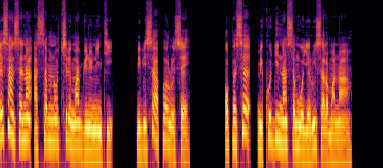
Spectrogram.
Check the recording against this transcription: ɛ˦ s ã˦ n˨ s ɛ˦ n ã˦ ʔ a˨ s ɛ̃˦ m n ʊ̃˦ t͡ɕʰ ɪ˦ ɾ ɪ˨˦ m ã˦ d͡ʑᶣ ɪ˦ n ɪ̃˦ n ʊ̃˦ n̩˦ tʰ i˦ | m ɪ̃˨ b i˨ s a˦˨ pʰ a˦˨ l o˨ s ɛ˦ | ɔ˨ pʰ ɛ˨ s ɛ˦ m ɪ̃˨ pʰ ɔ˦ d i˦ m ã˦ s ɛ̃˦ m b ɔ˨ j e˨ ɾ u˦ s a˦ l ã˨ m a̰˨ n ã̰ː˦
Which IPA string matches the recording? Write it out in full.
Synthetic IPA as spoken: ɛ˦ s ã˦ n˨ s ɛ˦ n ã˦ ʔ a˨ s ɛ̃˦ m n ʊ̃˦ t͡ɕʰ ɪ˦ ɾ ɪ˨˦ m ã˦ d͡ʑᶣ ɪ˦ n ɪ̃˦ n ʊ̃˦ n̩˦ tʰ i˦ | m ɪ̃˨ b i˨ s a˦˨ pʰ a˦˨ l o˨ s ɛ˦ | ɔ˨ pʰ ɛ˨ s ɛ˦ m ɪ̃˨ kʰ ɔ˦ d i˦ n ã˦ s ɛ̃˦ m w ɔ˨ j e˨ ɾ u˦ s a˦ l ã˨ m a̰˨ n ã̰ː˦

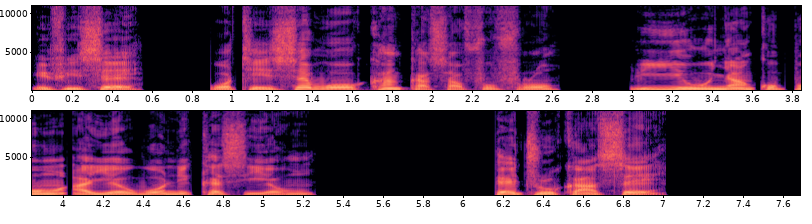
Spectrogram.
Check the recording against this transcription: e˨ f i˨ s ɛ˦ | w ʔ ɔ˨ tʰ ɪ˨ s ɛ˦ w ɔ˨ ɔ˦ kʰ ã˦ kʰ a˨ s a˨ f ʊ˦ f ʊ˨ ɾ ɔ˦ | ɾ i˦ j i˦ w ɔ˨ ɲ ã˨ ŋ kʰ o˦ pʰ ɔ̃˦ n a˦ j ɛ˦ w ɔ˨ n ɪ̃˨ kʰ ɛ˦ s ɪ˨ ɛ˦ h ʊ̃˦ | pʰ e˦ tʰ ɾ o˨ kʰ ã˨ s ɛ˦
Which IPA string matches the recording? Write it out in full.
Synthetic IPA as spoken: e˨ f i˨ s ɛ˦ | w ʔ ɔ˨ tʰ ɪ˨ s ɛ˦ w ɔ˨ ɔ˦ kʰ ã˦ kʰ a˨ s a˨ f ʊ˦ f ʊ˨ ɾ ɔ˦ | ɾ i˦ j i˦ w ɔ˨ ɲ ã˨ ŋ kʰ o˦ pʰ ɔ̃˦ n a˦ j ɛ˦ w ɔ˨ n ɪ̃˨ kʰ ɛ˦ s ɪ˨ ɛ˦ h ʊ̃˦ | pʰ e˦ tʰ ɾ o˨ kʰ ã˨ s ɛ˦

